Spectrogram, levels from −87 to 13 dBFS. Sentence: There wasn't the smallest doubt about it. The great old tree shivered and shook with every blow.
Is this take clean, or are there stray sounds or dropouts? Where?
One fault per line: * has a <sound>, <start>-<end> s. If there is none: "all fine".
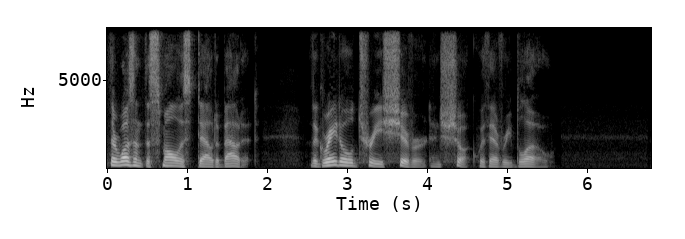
all fine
